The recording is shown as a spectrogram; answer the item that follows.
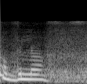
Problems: constant background noise, low volume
